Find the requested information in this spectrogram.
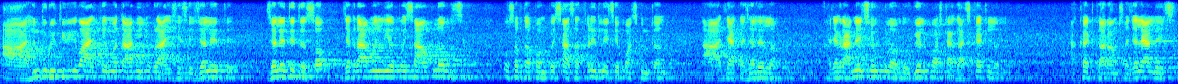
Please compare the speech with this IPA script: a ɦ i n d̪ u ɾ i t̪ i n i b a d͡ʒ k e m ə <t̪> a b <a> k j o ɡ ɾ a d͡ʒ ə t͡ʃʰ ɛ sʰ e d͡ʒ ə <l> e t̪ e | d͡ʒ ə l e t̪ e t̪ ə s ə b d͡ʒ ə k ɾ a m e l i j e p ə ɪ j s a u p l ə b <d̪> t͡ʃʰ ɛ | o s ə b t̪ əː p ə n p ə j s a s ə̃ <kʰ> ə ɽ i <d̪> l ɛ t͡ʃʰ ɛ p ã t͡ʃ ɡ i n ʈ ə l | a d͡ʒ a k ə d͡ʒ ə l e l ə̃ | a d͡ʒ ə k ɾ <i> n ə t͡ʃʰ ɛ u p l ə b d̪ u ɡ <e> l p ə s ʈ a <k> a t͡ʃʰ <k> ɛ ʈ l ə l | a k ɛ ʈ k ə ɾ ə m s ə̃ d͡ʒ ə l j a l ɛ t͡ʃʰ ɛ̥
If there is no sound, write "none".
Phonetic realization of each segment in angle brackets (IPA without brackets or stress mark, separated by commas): t̪, i, l, d̪, kʰ, d̪, a, e, ɡ, k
